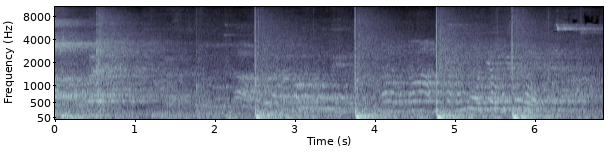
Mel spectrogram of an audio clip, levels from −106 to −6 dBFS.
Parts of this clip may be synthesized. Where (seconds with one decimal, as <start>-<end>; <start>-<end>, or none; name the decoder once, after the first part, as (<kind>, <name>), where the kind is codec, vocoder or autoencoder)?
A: 1.1-1.7 (vocoder, WaveNeXt)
